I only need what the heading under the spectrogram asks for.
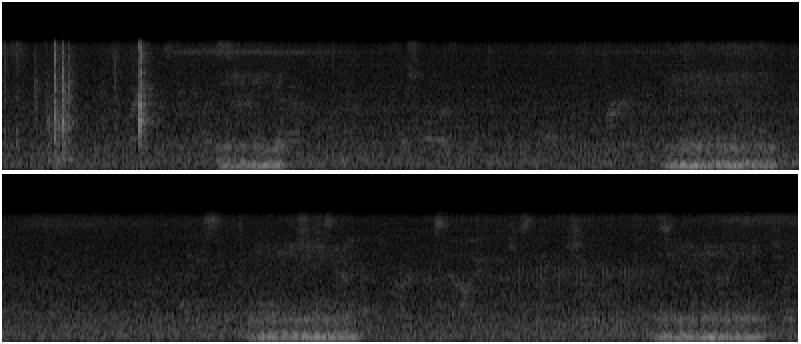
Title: My bulldogs sleeping/snoring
